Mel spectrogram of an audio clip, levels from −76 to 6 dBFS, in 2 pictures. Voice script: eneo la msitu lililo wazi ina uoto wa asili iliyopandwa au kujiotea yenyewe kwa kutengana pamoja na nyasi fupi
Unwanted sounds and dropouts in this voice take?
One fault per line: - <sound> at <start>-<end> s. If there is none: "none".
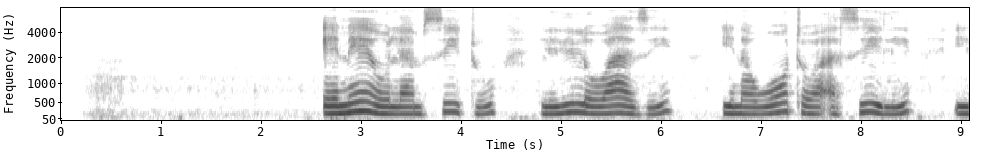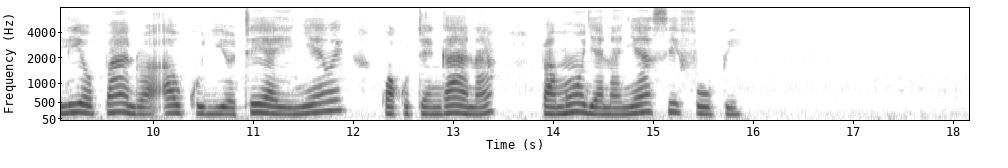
none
